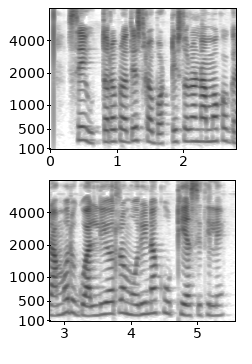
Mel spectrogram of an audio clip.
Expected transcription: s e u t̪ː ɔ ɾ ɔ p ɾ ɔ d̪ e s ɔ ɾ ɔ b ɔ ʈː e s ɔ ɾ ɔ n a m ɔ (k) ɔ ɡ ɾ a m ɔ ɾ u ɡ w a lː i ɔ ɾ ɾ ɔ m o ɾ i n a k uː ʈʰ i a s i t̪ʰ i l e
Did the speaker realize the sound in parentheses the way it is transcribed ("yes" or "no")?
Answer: yes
